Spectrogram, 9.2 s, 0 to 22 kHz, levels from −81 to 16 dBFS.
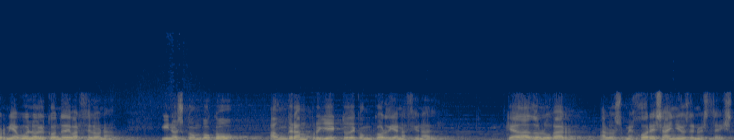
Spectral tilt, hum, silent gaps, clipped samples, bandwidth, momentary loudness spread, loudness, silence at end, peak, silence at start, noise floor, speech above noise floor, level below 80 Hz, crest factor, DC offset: -6.5 dB/octave; none; none; under 0.1%; 8 kHz; 11 LU; -25 LUFS; 0 s; -10 dBFS; 0 s; -49 dBFS; 25 dB; -66 dBFS; 14 dB; under 0.1%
